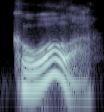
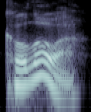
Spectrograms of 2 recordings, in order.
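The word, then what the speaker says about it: Koloa: very distinguishable flavored rums um those rum even KOA uh coloa sorry I said it wrong coloa from Hawaii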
